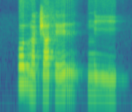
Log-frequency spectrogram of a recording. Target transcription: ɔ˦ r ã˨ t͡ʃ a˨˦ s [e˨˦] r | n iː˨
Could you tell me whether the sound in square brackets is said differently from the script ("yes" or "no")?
no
